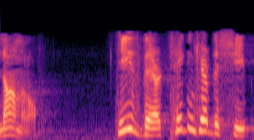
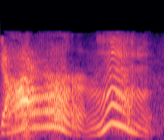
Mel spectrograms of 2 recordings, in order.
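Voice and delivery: high mock growl into a grunt; hammed-up snarl as he pounces; playful grunting roar; mock attack growl; 6 semitones higher, 4 dB louder than usual. Imitating lunging on the deer.

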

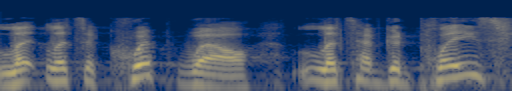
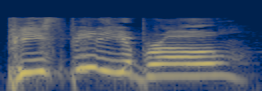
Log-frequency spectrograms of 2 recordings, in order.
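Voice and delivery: much higher and louder, cheery; mock friendly wave; 8 semitones higher, 6 dB louder than usual. Driver cut off in traffic calling out a mock cheery blessing. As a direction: sing it out as a breezy blessing. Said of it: "Are you waving".

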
